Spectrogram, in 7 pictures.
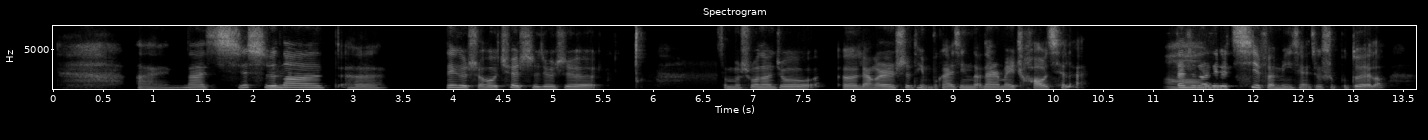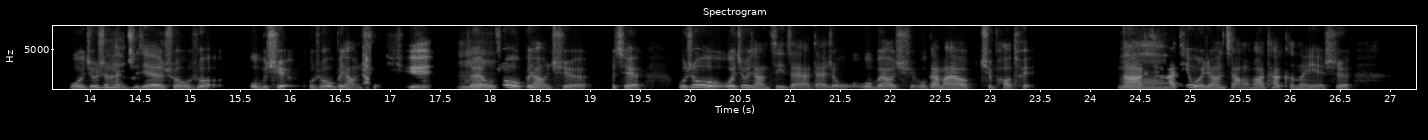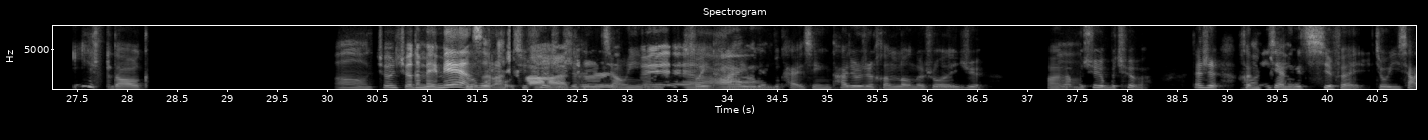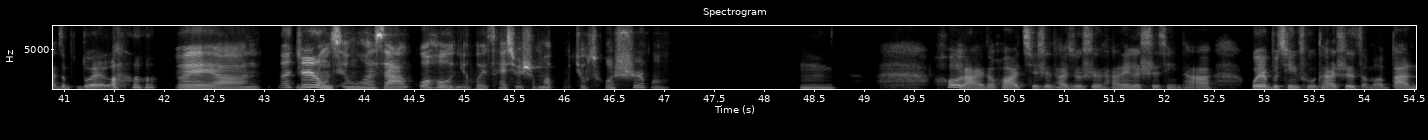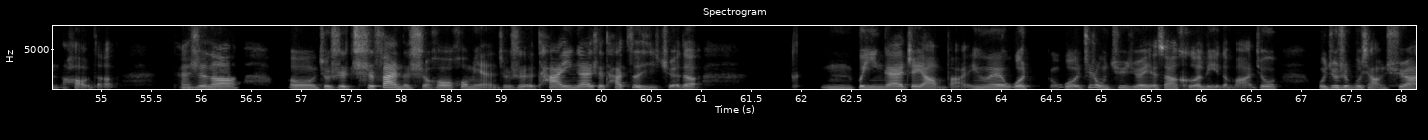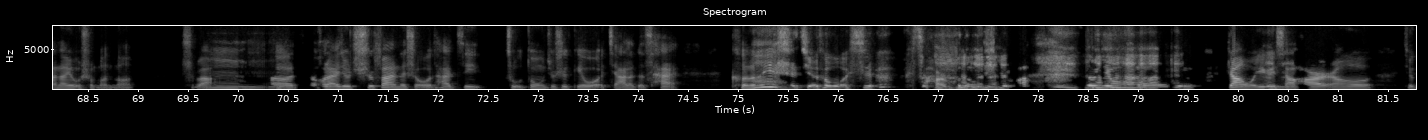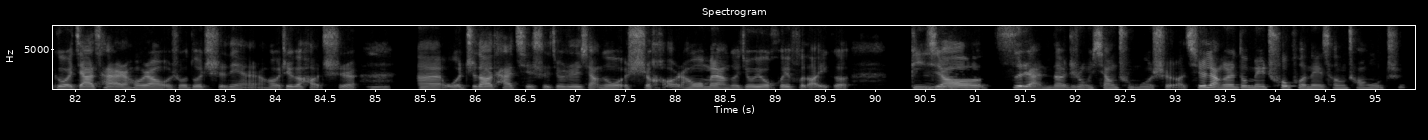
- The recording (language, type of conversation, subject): Chinese, podcast, 有没有既能拒绝家人又不伤情面的好办法？
- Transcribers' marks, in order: tsk; other noise; chuckle; other background noise; laughing while speaking: "可能也是觉得我是小孩儿不懂事吧，就是这种可能"; laugh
